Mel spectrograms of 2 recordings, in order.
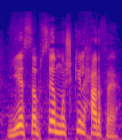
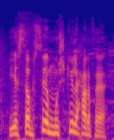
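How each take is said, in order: Both takes have the same delivery.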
